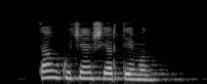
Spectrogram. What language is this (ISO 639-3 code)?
chm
